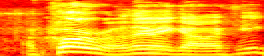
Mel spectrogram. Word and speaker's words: Okoro: If Okorie, wait, no, how you say his name? Okoro. Okoro, there you go.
